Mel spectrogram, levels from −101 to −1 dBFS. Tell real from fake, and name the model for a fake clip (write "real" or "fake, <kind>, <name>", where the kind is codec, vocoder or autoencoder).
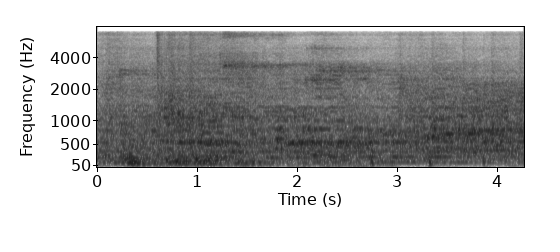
fake, codec, SNAC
